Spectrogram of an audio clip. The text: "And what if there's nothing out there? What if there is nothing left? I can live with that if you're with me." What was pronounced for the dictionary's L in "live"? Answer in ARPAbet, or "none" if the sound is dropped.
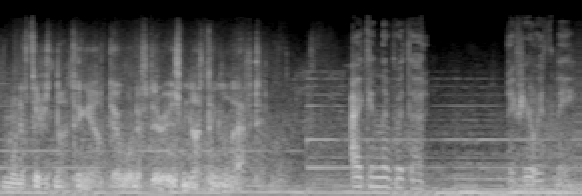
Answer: L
